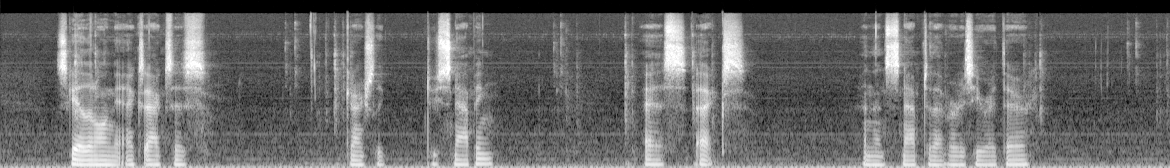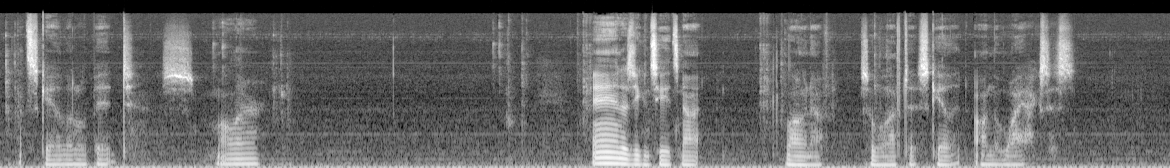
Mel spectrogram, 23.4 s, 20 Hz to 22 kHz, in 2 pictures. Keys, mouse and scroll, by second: 0.7 s, 2.9-3.2 drag, 3.2 s, 6.3 s, 9.3-9.8 drag, 10.2 g, 11.2 drag, 11.6 s, 14.4 g, 17.0 drag, 17.2-20.3 middle drag, 20.3 s, 20.7 middle click.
